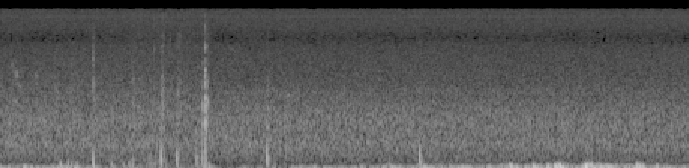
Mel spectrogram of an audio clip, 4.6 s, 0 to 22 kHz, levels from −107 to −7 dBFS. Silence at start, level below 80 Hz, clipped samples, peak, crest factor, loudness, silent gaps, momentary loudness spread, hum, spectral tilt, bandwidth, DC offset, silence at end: 0 s; -42 dBFS; under 0.1%; -18 dBFS; 24 dB; -44 LUFS; none; 7 LU; none; -4 dB/octave; 17.5 kHz; under 0.1%; 0 s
